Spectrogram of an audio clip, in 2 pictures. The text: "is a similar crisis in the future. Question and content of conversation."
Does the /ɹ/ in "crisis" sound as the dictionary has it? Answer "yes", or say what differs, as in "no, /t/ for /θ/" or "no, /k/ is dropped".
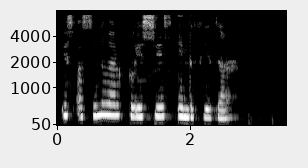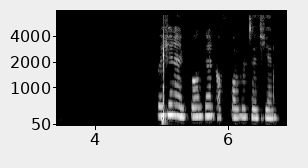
no, /l/ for /ɹ/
